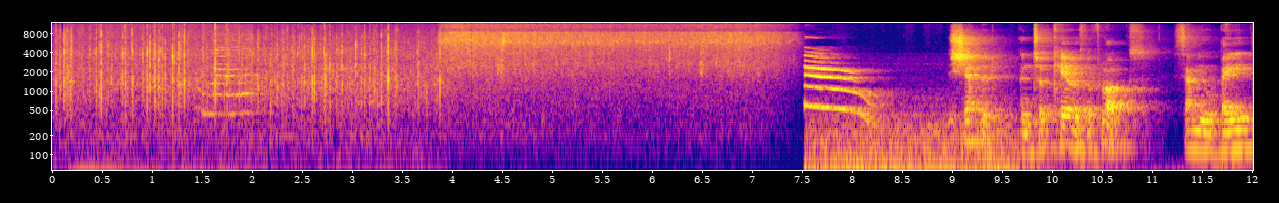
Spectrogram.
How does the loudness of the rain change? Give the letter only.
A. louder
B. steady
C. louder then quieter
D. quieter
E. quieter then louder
D.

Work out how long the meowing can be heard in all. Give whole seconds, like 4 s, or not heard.
4 s.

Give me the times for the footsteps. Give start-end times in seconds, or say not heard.
not heard.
